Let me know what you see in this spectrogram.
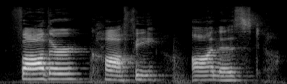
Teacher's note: So all of those words that are spelled with O are actually pronounced with ah.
